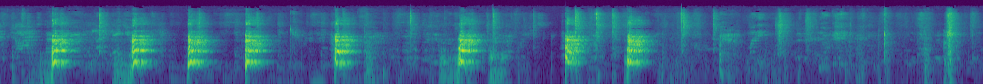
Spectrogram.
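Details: Male Cane Corso puppy with a blue brindle coat, four to seven months old, giving loud deep barks in uneven bursts, roughly one every second, with brief pauses and a person's voice nearby.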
